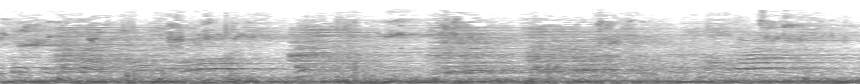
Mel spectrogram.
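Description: Court sound at a basketball game: a ball being dribbled, with players' voices calling out faintly in the big hall, over a low steady hum.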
